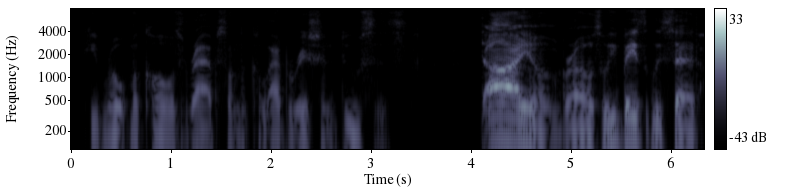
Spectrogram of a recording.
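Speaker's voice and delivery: ordinary talk, nothing marked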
